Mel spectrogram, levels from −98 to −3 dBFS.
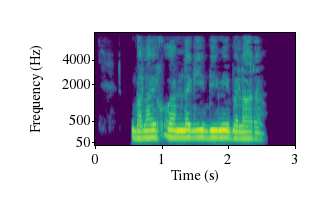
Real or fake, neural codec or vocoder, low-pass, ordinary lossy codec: real; none; 7.2 kHz; MP3, 64 kbps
